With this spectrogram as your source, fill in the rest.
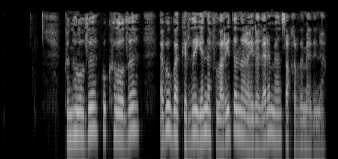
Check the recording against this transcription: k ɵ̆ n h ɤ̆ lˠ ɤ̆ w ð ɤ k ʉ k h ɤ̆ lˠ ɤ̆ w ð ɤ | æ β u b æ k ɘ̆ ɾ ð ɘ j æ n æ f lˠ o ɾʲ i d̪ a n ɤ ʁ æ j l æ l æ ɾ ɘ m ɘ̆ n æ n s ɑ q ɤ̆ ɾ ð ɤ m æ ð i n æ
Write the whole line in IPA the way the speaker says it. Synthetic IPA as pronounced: k ɵ̆ n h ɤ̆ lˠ ɤ̆ w ð ɤ k ʉ k h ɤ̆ lˠ ɤ̆ w ð ɤ | æ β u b æ k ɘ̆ ɾ ð ɘ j æ n æ f lˠ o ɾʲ i d̪ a n ɤ ʁ æ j l æ l æ ɾ ɘ m ɘ̆ n æ n s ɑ q ɤ̆ ɾ ð ɤ m æ ð i n æ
